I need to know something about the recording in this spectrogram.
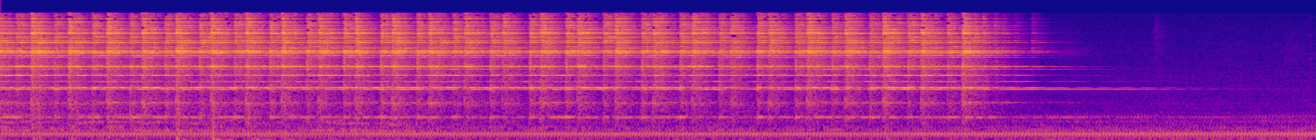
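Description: Altar bells, a cluster of small sanctus bells, shaken in a rapid continuous peal to mark the elevation of the chalice at the consecration. The ringing stops about ten seconds in and fades out over the next second.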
